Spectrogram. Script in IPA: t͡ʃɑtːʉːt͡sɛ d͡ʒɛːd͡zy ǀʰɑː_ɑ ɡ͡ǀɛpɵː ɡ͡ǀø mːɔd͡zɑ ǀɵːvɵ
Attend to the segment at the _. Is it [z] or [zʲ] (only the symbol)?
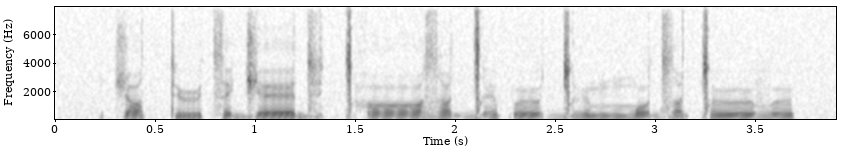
z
